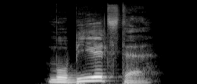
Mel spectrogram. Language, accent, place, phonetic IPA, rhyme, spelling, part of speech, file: German, Germany, Berlin, [moˈbiːlstə], -iːlstə, mobilste, adjective, De-mobilste.ogg
- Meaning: inflection of mobil: 1. strong/mixed nominative/accusative feminine singular superlative degree 2. strong nominative/accusative plural superlative degree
